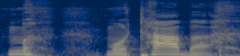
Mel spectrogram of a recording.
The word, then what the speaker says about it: Motaba: You're putting emphasis on the wrong vowel. Motaba. – Motaba. – You know what? No, it sounds like you're asking for more taba.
